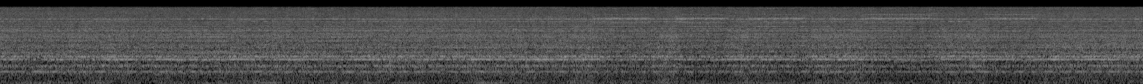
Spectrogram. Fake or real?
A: fake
